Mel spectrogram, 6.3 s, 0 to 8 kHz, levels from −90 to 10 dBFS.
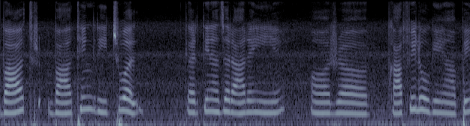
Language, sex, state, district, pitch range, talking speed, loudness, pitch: Hindi, female, Uttar Pradesh, Hamirpur, 215-245 Hz, 145 wpm, -36 LUFS, 225 Hz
